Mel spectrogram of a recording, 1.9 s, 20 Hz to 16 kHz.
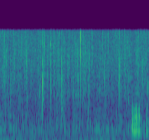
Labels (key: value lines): label: biophony
recorder: SoundTrap 300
